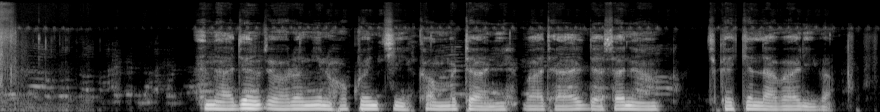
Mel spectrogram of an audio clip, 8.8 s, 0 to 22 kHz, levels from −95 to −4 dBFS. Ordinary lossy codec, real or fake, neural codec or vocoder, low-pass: none; real; none; 19.8 kHz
